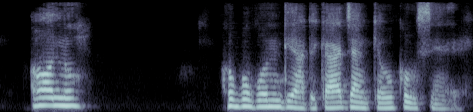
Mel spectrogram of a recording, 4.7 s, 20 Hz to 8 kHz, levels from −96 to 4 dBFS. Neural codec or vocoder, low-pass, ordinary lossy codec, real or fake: codec, 16 kHz, 1.1 kbps, Voila-Tokenizer; none; none; fake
